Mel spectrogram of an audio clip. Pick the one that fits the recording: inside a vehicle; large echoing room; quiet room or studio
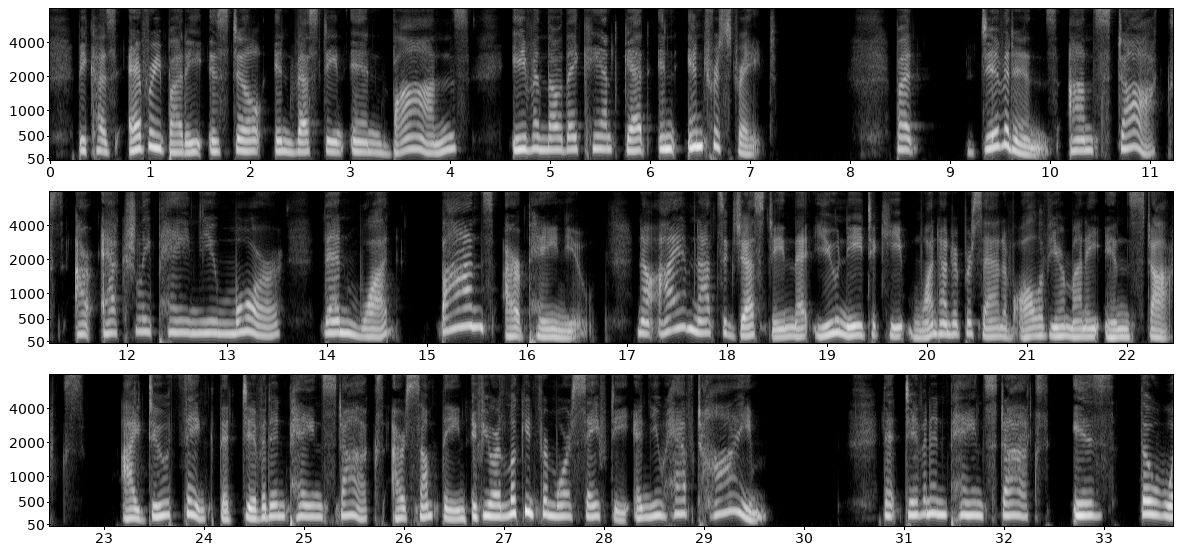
quiet room or studio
